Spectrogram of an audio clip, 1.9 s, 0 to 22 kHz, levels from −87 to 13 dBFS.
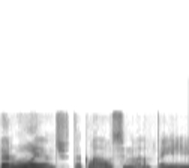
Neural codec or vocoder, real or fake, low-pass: codec, 16 kHz, 1 kbps, FreqCodec, larger model; fake; 7.2 kHz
